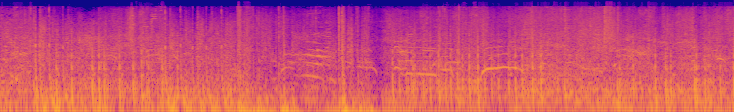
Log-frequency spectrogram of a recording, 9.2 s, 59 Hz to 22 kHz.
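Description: Dense, constant gunfire fills a Borderlands 3 firefight, rapid shots and bursts crackling nonstop amid game effects, while a voice talks over it.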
